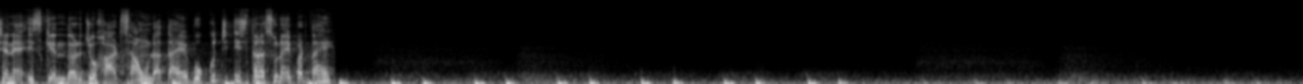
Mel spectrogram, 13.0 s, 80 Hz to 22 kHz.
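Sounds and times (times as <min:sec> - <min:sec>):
heart murmur: 0:00.0 - 0:08.6, 0:09.2 - 0:13.0
heartbeat lub-dub: 0:00.0 - 0:08.6, 0:11.4 - 0:13.0.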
